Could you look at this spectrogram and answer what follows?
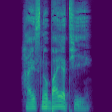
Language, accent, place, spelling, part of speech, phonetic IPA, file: German, Germany, Berlin, High Snobiety, noun, [ˈhaɪ̯ snɔˈbaɪ̯əti], De-High Snobiety.ogg
- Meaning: High society, posh people, especially those with snobbish attitudes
